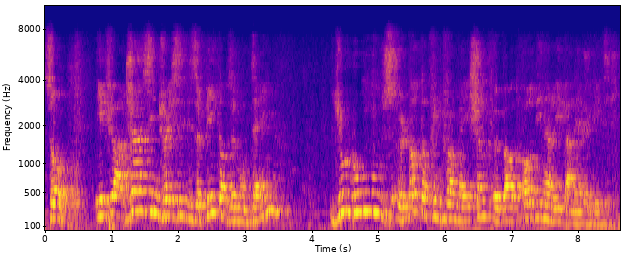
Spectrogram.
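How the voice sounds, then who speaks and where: A man with a French accent speaks at a moderate pace in a high pitch with very wide pitch swings and very even loudness. Noticeable background noise and audible room echo surround him. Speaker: hydrologist, researcher. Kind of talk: Q&A answer after lecture.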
